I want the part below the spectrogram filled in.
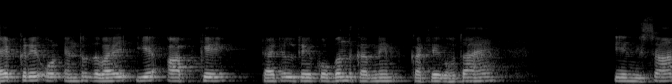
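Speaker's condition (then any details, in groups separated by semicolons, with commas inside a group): No condition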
